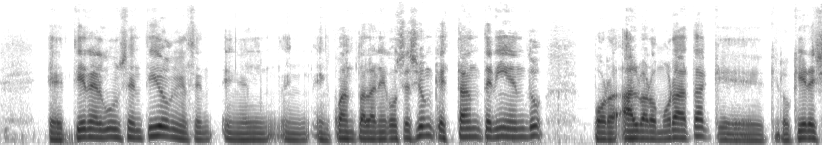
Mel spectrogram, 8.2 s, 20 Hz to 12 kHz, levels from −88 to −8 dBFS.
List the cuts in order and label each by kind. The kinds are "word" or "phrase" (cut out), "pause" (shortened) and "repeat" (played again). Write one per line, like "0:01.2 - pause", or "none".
none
